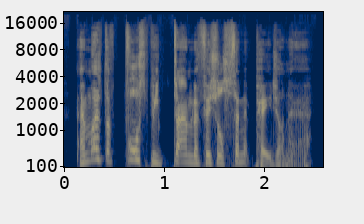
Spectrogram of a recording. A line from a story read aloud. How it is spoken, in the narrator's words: He muttered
